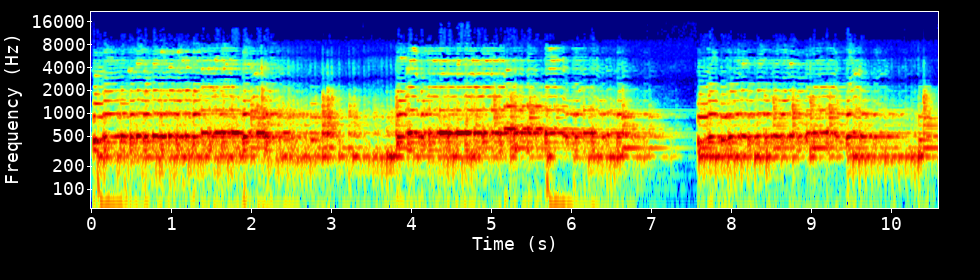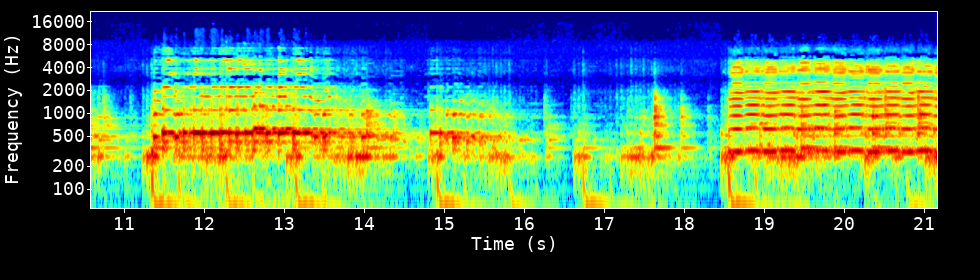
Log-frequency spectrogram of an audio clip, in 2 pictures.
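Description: Solo Persian plucked lute playing phrases in the Afshari mode, each phrase starting with a strong plucked attack and broken by short pauses. Near the end a violin enters with a sustained bowed line.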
